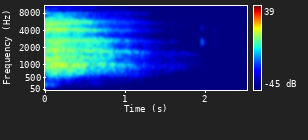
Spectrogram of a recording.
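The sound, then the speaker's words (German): A long, deep exhale through the mouth during a breathing relaxation exercise: one breathy whoosh that starts loud and fades steadily over nearly two seconds, then a brief faint click. “Dann atme einmal ganz tief über die Nase in deine Bauchdecke ein, sodass die Bauchdecke sich hebt. Und beim Ausatmen durch den Mund lässt du alles los.”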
